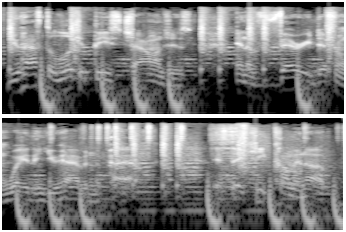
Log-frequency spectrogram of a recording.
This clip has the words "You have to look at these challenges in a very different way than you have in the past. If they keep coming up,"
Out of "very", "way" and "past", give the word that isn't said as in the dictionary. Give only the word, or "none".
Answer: past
